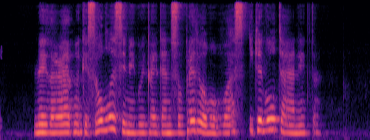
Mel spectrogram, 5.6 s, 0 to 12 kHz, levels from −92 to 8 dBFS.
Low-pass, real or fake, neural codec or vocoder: 10.8 kHz; fake; codec, 24 kHz, 0.9 kbps, WavTokenizer, medium music audio release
